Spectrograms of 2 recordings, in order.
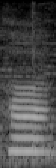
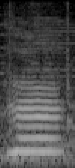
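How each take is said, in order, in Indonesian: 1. Bunyinya tipis dan ringan, seperti ha. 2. Bunyinya tipis dan ringan, seperti ha.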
